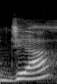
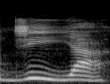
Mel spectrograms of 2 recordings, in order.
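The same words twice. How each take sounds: First: Said in the usual way. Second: "dia" slowly with "di" and "a" kept apart; split syllables. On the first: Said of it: "Como é que eu falo?". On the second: Shown as a demonstration. Teacher showing children the hiatus in "dia", slower. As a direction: separate "di" and "a" slowly. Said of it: "ou eu falo dia?".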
